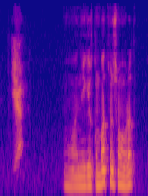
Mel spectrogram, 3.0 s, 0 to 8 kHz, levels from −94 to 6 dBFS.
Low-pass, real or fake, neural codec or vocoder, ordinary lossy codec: 7.2 kHz; real; none; none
